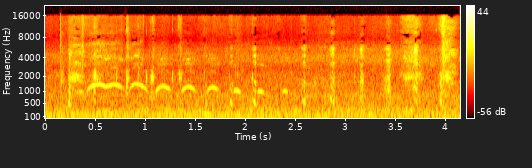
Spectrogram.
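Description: Steady road and engine noise inside a moving car's cabin. Starting about half a second in, a run of short, high squeaky whines fades out over about two seconds.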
